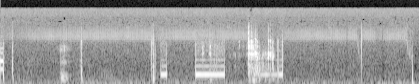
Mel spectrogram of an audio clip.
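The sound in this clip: Touch-tone beeps of a telephone number being dialed, a few short electronic tones with one held slightly longer, sounding clearly over a faint background hiss.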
